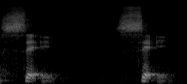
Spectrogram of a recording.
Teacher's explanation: we're creating some tension in our throat and we're cutting off the sound before the t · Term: glottal t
